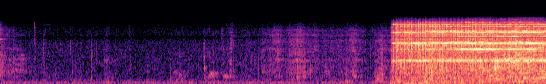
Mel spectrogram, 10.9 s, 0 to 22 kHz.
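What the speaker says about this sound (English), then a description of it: "I'll set the alarm." An alarm clock in a 1941 film scene bursts into a loud, continuous metallic bell ring after a long, quiet stretch of faint room noise, ringing steadily to the end.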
